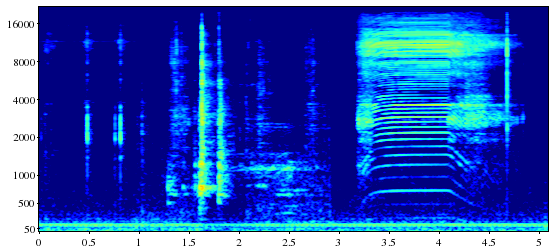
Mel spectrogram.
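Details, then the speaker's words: 2015 Range Rover L405 driver door lock actuator motor tested out of its sealed module while chasing a remote-locking fault; short clean electric whir at even pitch, strong torque, motor healthy, so fault suspected in contacts instead. "the motor sounds good it's not the motor door yeah it got torque oh yeah it got a lot of torque"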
